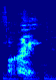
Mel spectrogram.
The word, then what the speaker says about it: Farney: went to voicemail, and I now know how to pronounce his last name, and I believe it's Doug Farney from Detail It.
